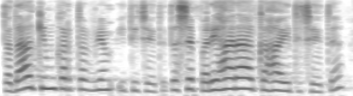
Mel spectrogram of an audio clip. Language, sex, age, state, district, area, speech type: Sanskrit, female, 18-30, Tamil Nadu, Coimbatore, urban, spontaneous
